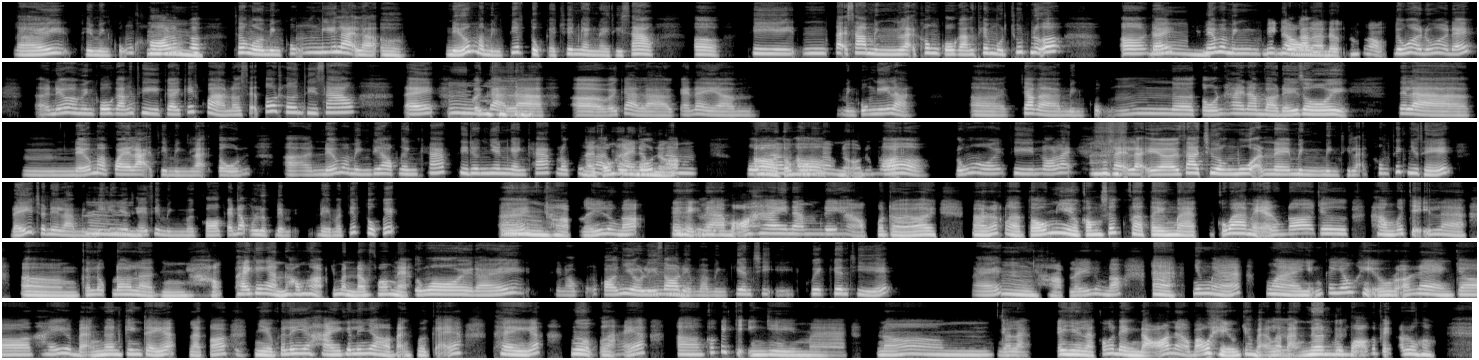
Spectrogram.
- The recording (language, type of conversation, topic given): Vietnamese, podcast, Bạn làm sao để biết khi nào nên kiên trì hay buông bỏ?
- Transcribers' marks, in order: other background noise; laugh; tapping; laugh; laughing while speaking: "báo hiệu"; laughing while speaking: "Ừm"; laugh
